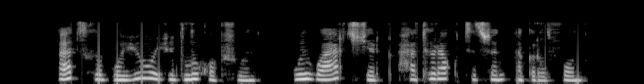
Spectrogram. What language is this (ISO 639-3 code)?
abk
